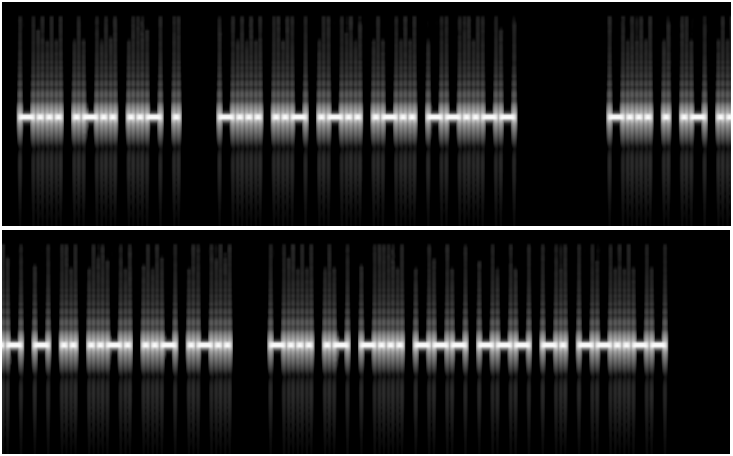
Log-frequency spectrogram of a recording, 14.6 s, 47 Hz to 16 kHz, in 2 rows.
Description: Morse code, heard as a keyed tone, about 27 wpm, 800 Hz. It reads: BLUE BULL, BEAUTIFUL BABOON,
